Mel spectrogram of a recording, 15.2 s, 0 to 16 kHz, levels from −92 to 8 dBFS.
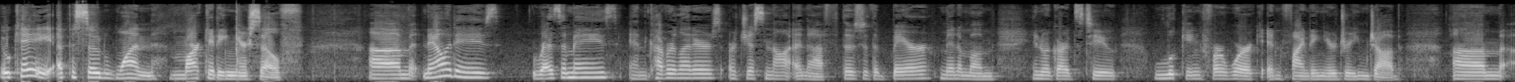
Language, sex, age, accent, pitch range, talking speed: English, female, 40-59, American, 150-190 Hz, 125 wpm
